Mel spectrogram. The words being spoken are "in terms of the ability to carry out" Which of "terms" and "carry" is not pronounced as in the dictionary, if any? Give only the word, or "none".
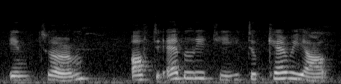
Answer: terms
